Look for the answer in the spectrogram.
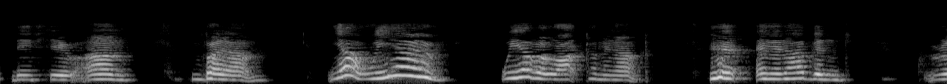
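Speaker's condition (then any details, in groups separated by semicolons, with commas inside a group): Cerebral palsy; uses wheelchair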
